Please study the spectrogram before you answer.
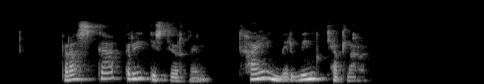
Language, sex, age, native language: Icelandic, female, 30-39, Icelandic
